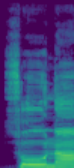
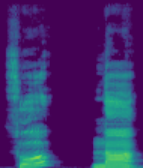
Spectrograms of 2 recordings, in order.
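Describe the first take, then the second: First: Said in the usual way. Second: Slow, stretched सोना, each sound held long; teacher drawing out सोना slowly; drawn-out demo word. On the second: Shown as a demonstration. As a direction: stretch सोना out for the class to hear. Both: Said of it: "तो मिलके बन जाएगा".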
